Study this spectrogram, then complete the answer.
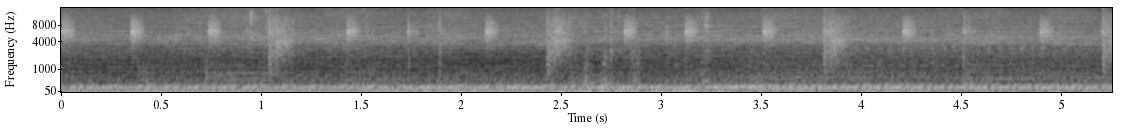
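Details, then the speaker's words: Lexus GS300 (naturally aspirated 2JZ) idling smoothly after misfire repair (coil pack wiring and water fixed); steady even rumble holds when dropped into gear, no stumbles, no dash lights, no longer misfiring. "light never came on it's a parking brake so that's good it ain't misfiring again"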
